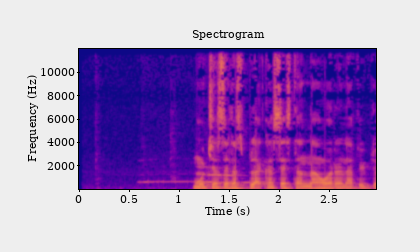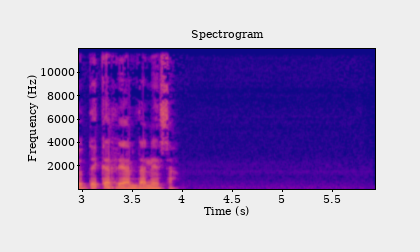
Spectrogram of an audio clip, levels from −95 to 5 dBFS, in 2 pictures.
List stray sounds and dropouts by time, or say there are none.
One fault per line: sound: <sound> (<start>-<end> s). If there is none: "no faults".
no faults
